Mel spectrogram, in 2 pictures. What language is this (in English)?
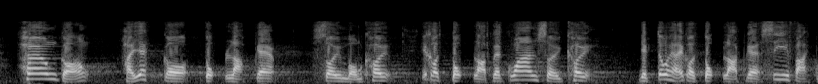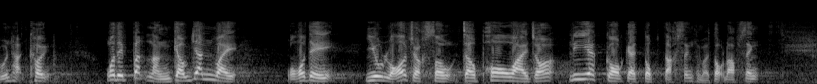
Cantonese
